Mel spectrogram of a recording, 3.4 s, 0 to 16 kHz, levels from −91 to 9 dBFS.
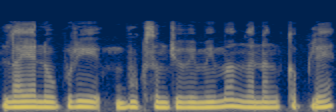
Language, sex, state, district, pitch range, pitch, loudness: Wancho, female, Arunachal Pradesh, Longding, 170-180 Hz, 175 Hz, -13 LUFS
